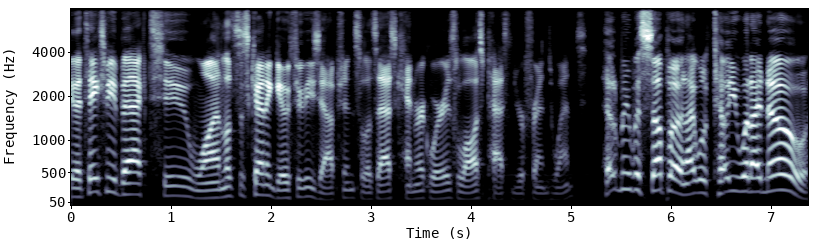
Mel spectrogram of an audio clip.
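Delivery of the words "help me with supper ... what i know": very high, put-on Norwegian Oslo accent. Play Henrik, being asked where his lost passenger friends went, in a put-on Oslo accent. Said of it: "what an Oslo accent sounds like".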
